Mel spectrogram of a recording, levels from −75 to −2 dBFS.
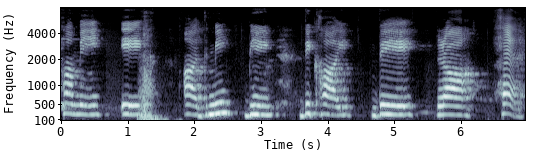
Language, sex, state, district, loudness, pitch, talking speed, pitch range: Hindi, male, Punjab, Fazilka, -14 LUFS, 230 Hz, 70 wpm, 220-245 Hz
